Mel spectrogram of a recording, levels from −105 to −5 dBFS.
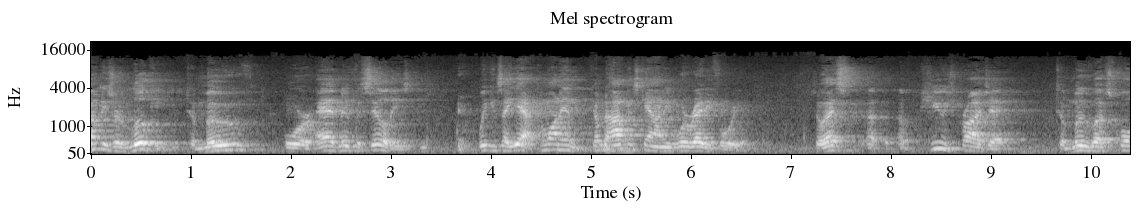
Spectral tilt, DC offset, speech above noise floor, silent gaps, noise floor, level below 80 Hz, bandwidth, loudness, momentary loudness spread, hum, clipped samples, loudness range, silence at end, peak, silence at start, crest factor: -5 dB/octave; under 0.1%; 25 dB; none; -47 dBFS; -64 dBFS; 12.5 kHz; -22 LUFS; 18 LU; none; under 0.1%; 5 LU; 0 s; -6 dBFS; 0 s; 18 dB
